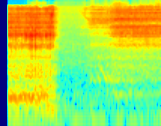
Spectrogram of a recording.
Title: Papa snoring 💤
